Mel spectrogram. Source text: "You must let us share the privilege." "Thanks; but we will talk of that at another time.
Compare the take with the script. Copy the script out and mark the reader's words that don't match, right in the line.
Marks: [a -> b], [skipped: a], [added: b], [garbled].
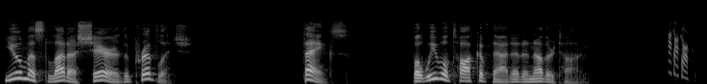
"You must let us share the privilege." "Thanks; but we will talk of that at another time.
